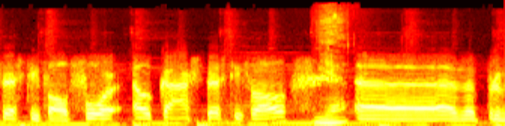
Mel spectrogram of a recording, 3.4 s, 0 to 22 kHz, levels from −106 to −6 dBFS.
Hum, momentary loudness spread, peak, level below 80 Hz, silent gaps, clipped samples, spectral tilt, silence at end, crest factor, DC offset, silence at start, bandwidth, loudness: none; 5 LU; -4 dBFS; -34 dBFS; none; under 0.1%; -6 dB/octave; 0 s; 12 dB; under 0.1%; 0 s; 19 kHz; -16 LUFS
